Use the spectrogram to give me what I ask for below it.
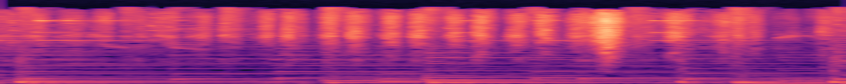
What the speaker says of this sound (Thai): อันนี้เราก็ทำการขัดไปเรื่อยๆนะครับ ขัดเหมือนขัดรองเท้านะครับ ขัดให้มีความเงานะครับ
